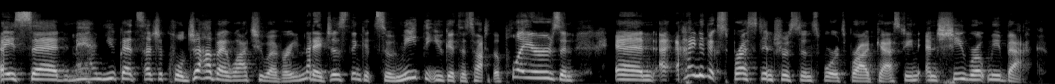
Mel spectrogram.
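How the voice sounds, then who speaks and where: Lively intonation and a plain, everyday voice at a moderate pace, with hardly any pauses over a quiet background. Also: woman, fairly high pitch for a woman. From Texas, Houston. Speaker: sports reporter. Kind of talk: casual interview.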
